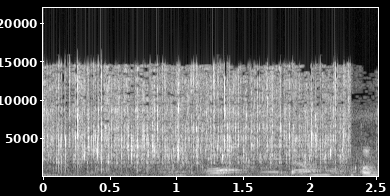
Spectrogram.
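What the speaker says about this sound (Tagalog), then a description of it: "Dagan ng konting tubig." Water is poured from a tap into a cooking pot of bamboo shoots and saluyot leaves, a short splashing gush beneath a person talking nearby.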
